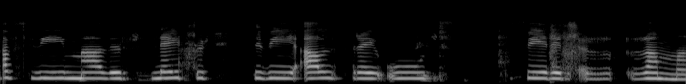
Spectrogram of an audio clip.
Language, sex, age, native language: Icelandic, female, 12, Icelandic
